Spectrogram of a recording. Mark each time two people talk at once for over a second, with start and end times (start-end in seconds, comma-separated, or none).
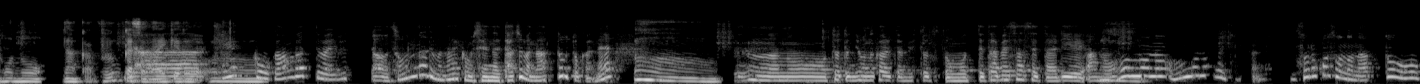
1.2-2.6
